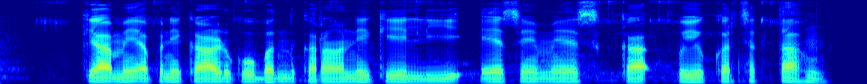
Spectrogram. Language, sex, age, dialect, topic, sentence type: Hindi, male, 18-24, Awadhi Bundeli, banking, question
